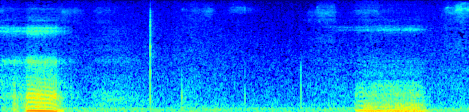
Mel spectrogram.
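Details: Snoring: two low, rattling snores about four seconds apart, with quiet room noise between them.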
